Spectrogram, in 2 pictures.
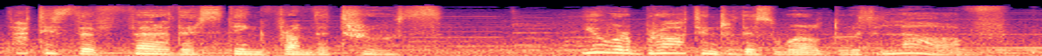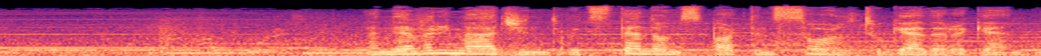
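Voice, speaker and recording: A woman playing a stern, proud and loving middle-aged Spartan mother in a video game, speaking with measured firmness. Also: low-pitched. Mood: tender, solemn. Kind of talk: cinematic video game acting. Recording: music under the voice.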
